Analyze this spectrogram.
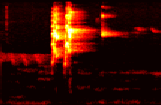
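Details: Lovebird singing an unusual, hard-to-predict song; two harsh, buzzy high chirps in quick succession, then a shorter thin note, in a quiet setting.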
